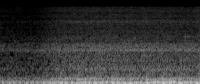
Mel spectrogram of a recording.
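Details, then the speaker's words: Rebuilt Dodge 318 Poly V8, cold start after sitting a few hours, no choke: deep, even burble at idle with steady firing and no misses or ticks; smooth, normal idle. "this thing's just purring like a kitten I am unbelievably happy with this"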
